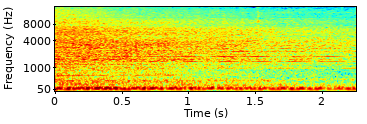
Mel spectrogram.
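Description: Low rumble of an Amtrak passenger train moving away, fading gradually.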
